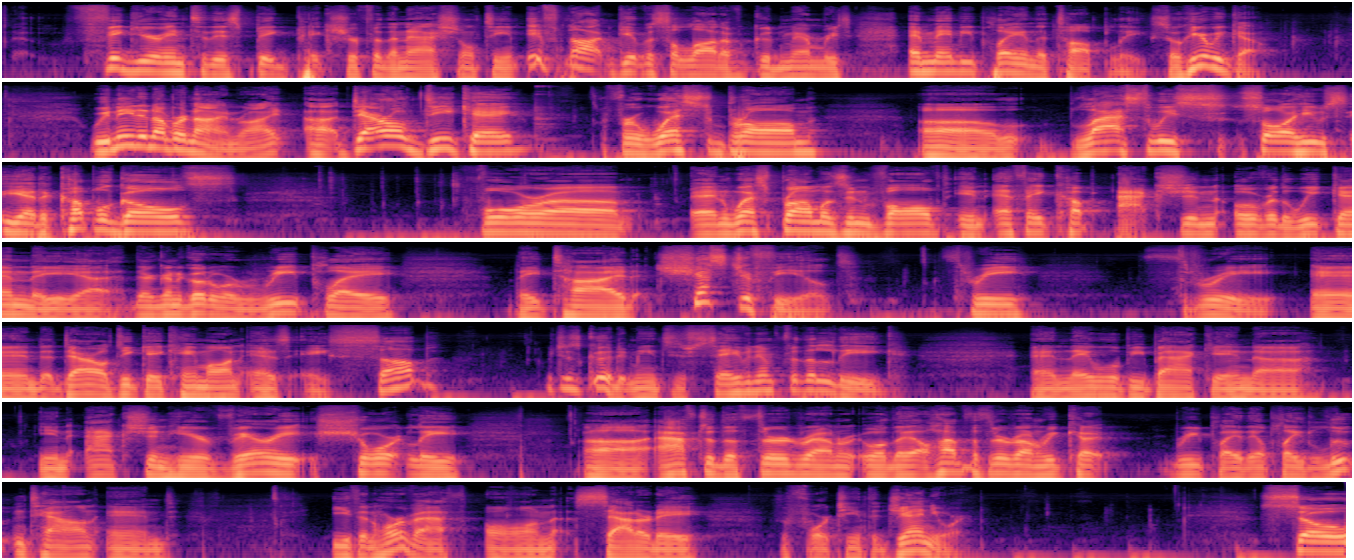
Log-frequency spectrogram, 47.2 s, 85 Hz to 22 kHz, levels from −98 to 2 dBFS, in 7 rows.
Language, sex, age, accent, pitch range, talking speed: English, male, 30-49, American, 90-130 Hz, 180 wpm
